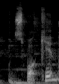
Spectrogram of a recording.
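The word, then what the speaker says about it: Spokane: anglais si m qui parle anglais aussi spoken spoken ou spanlais pas problème n dit ville spokan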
